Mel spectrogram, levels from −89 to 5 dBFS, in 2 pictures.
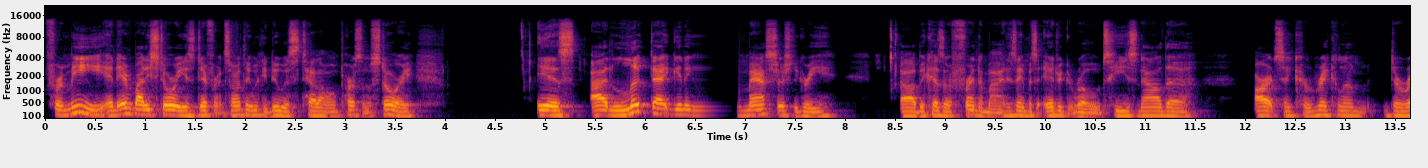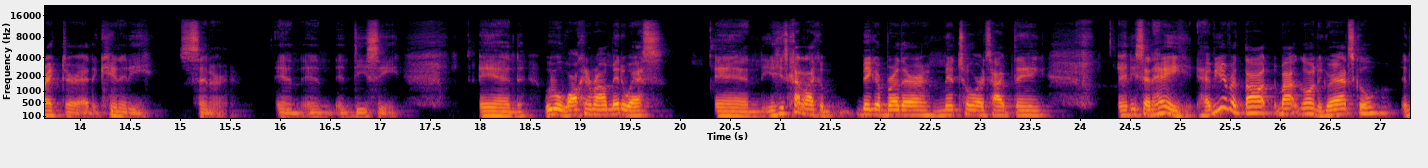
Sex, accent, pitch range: male, American, 115-140 Hz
